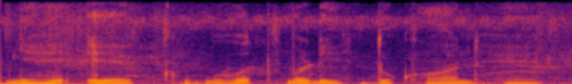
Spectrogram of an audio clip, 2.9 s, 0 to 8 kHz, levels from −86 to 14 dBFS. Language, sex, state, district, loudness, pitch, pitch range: Hindi, male, Uttar Pradesh, Saharanpur, -18 LUFS, 130 Hz, 125-130 Hz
